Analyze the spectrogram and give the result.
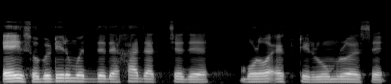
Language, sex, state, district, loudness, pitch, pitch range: Bengali, male, Assam, Hailakandi, -19 LUFS, 130 Hz, 120-135 Hz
